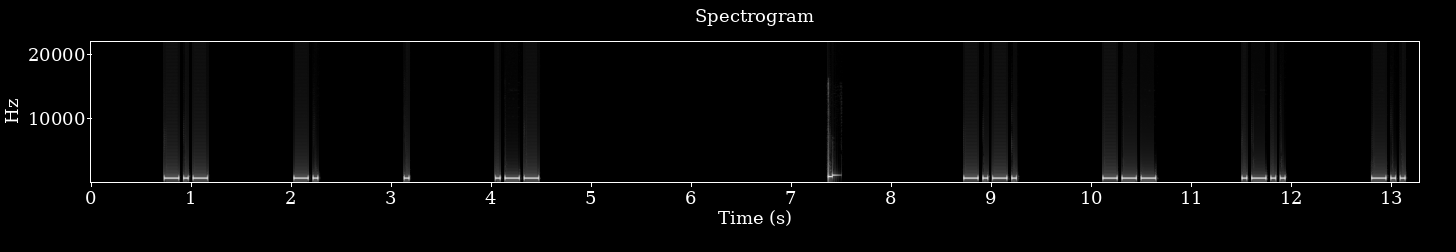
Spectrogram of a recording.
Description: Morse code, heard as a keyed tone, about 25 wpm, spaced as for 9 wpm, 700 Hz. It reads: KNEW COLD
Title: 6x Character Spacing - Top 500 Words - 25wpm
